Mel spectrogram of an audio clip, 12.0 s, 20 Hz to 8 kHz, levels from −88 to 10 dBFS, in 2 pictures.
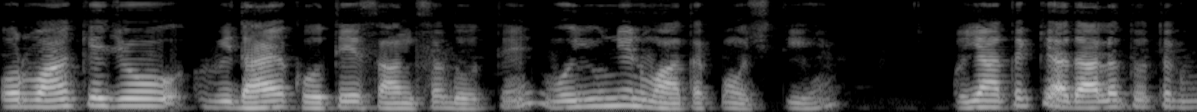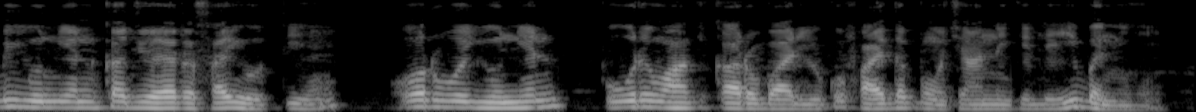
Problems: none marked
